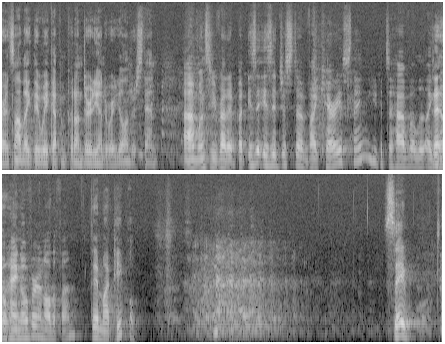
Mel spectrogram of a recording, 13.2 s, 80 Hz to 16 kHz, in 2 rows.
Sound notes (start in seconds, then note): 9.3 laughter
